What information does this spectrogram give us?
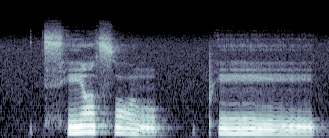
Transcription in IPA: t͡sʰẽsˤõ | pʰẽː

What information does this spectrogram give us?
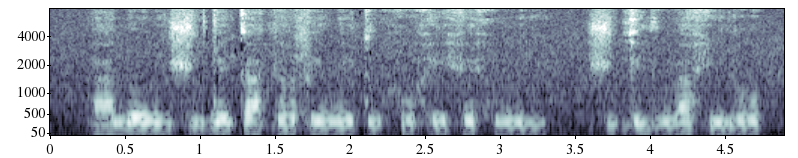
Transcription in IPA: a˧no˦ wi˦ ʃi˦dɛ̃˦ka˦˨ kã˨˦fe˧we˧tu˨ hɔ̃˨he˧hɛ̃˦ hu˦˨ wi˧ | ʃi˨ɡe˧ju˨ wa˧hĩ˨jɔ̃˧

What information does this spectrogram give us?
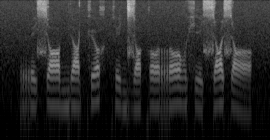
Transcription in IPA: rɪɕɒbʲɑ kʲɔxkɪ d͡ʑɒkɔrɔvxʲe ɕɑɕɑ

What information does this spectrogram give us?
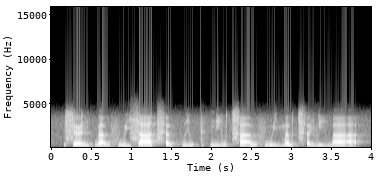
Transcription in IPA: sœː˧nkʷaː˨˩wfuː˨˩jsaː˧ t͡sʰɐ˨˥wkʷiː˨w t̪ɪ˧k̚n̪iː˨˥w t͡sʰaː˨˥wfuː˨˧jmɐ˧w t͡sʰɐ˨jliː˨˩w aː˨˩

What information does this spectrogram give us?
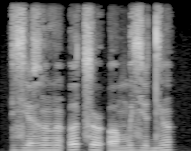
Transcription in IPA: zʲæɣə̃ðə̃ʔə t͡sə˞ʔʌ mʊzʲɑdʲə̃

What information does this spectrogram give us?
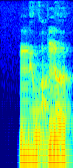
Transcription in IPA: mʉwɔ̰nʊ

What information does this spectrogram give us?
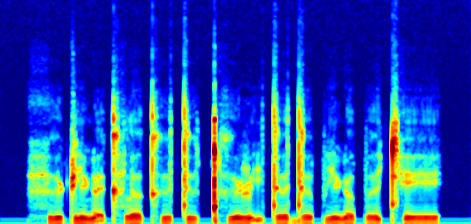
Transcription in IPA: hɨ˨˩˦ʈi˨ ɳɛ̰˦kʰlə˨˩˦kʰɨ˨ tɨ˨˩˦ǃʰɨ˨˩˦ ɭḭ˦tɘ˩˥dɘ˨˩˦pi˨ ɳə˨pɘ˨˩˦ cʰe˨

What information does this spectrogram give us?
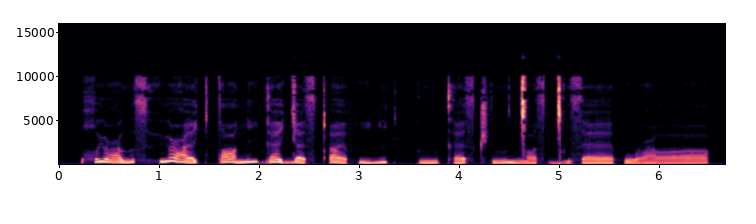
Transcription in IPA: χy˧˥˧ʕɯː˨˩˦s hy˧˥ʕæ˨˩˦c tˤɑ˧˥˧ ni˧˥˧ɡæ˧˥˧ ɟæ˧˩sqʼæ˧˩ fi˧˩ʎɯ˧˥˧c kːɯː˨˩˦kʰæ˧˥st͡ʃʼɯː˧˥ŋ͡ǀɑ˨˩˦s ɡ͡ǀɯ˧˩sæː˧˥˧fo˧˩ ʕɑː˧˥

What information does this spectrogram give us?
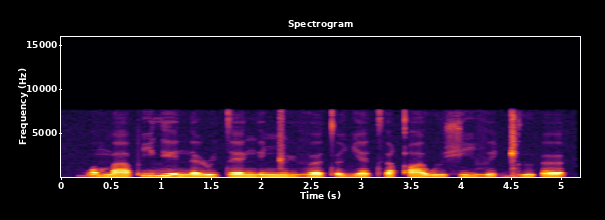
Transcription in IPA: bɔmapʼi lʲenɛ ɭytɛŋe ŋ͡ǁyvœtʼœʎ ɛ tʰəqʼawɯ ʃive ɡ͡ǁɯʔœ

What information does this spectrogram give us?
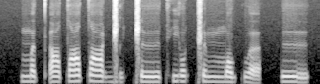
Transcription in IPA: mɐtʼɐːtˤɐtˤoː ɡ͡ǁɨǁɨːtʰjo ǁʏmːɔkʷɐ | ɨ

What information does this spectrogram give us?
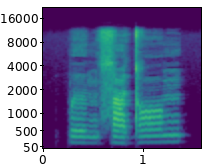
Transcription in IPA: pəː˨˩ŋsˤə˨˩dɔ˧˥ŋ

